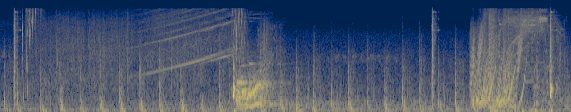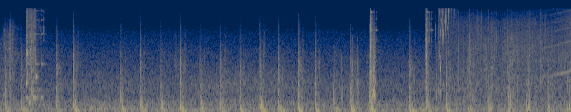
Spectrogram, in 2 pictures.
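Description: Footsteps patter quickly and steadily on pavement.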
